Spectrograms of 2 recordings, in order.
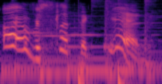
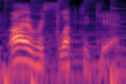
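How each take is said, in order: First: It is said in a put-on character voice. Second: It is said in the speaker's natural voice.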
